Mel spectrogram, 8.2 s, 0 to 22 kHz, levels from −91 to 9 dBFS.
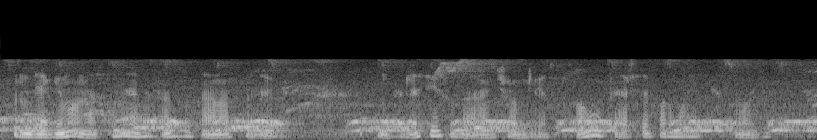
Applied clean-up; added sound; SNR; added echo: none; Bird; 0 dB; none.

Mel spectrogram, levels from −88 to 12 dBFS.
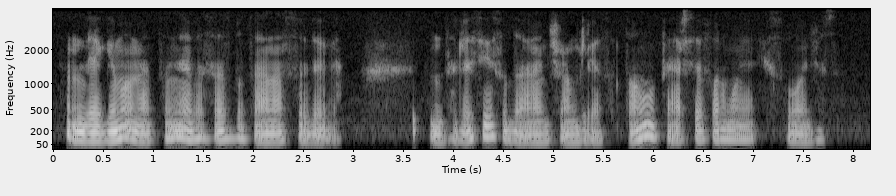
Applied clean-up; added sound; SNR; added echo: none; none; none; none.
